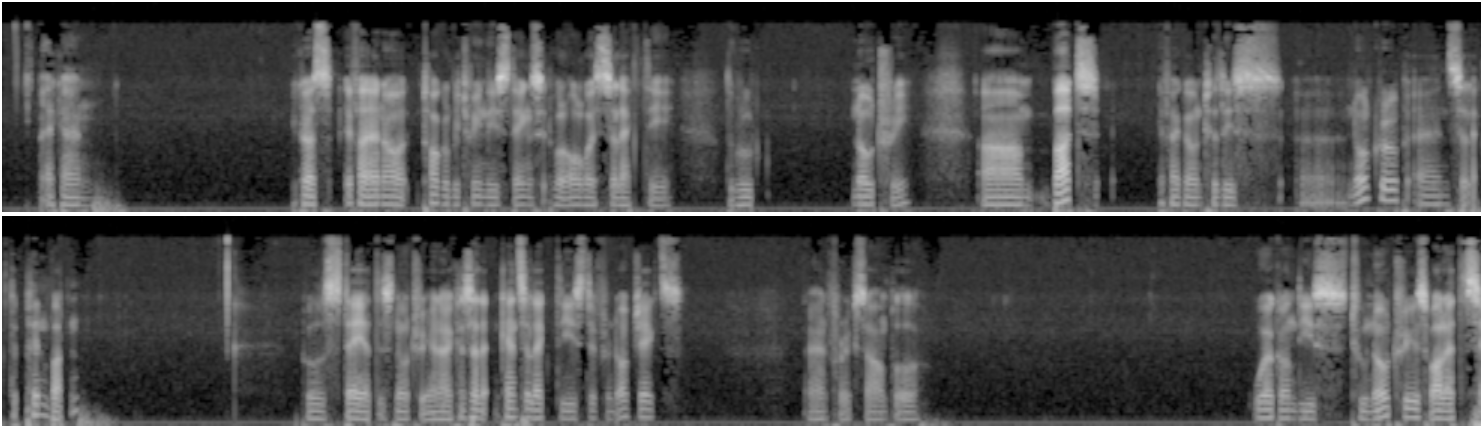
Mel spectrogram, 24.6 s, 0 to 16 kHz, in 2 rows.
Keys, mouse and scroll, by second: 3.0-3.5 scroll up 2, 5.8 right click, 6.6-7.9 right drag, 7.9-8.5 scroll down 1, 8.5-9.6 middle drag, 9.7 right click, 10.4 right click, 11.3 right click, 12.7 click, 13.2 Tab, 13.9-14.9 middle drag, 14.9 click, 16.7 click, 18.2 right click, 18.8 right click, 19.4 right click, 20.2-20.7 scroll up 1, 21.7-23.9 drag, 24.3-24.6 drag.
